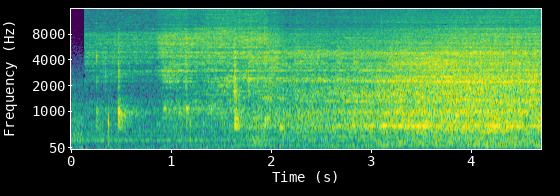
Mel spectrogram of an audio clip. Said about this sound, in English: Christine opens a valve to let in a flow of water. The water powers the motor that swings the churn. The water to run the churn was once directed downhill from nearby Mount Tom through an elaborate series of pipes.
